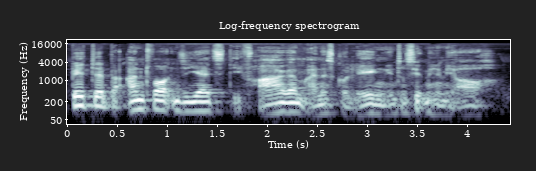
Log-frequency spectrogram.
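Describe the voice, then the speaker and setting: A wry detective, lively pitch. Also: male voice, normal speed, a little hiss or hum. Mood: dry, insistent. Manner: dry, polite, probing. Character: wry, persistent male police detective. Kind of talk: German TV crime drama acting.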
